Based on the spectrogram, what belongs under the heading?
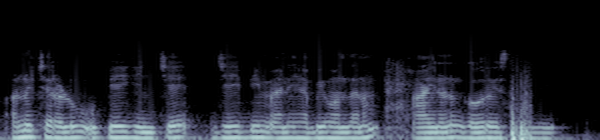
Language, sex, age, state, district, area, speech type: Telugu, male, 18-30, Andhra Pradesh, Sri Balaji, rural, read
